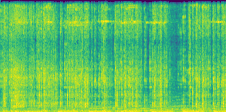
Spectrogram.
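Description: Coins drop into a machine, making a dense, continuous jangle of metallic clinks and rattles that stays loud and busy with a rough rhythmic pulse throughout.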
